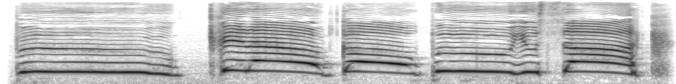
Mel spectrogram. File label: Boo Get Out, Boo, 1 boy, 9 yrs, Booing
